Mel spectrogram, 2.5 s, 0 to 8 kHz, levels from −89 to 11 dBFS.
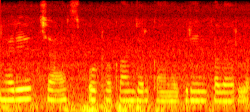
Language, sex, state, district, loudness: Tamil, female, Tamil Nadu, Chennai, -16 LUFS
